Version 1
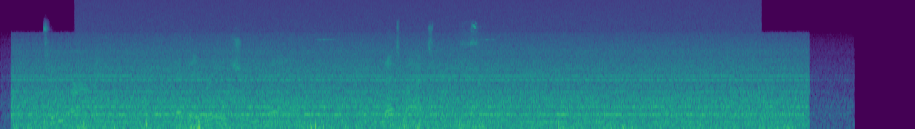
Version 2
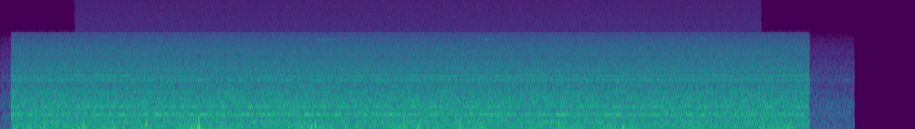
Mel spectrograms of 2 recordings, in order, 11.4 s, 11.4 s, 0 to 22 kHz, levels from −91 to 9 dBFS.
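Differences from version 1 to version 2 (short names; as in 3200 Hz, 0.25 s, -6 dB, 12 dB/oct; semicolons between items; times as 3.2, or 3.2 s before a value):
speech: muted; second sound -10.0 dB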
